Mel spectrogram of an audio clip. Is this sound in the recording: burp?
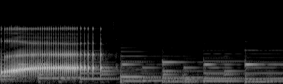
yes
